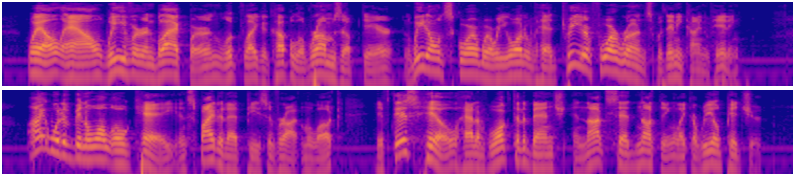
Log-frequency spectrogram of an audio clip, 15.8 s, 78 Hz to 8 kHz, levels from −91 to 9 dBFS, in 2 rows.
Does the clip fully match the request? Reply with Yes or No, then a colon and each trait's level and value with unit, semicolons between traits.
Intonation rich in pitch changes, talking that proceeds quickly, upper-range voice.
No: wide, 5.7 semitones; fast, 240 wpm; medium, 140 Hz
